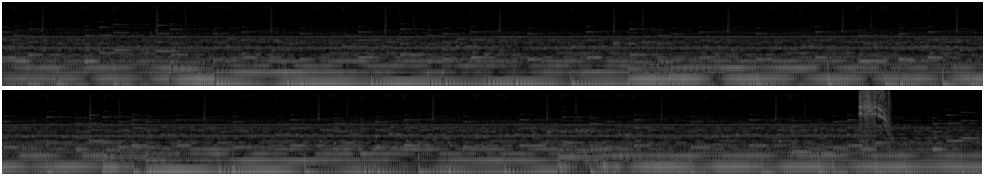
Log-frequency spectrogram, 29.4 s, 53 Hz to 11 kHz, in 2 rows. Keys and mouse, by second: 1.6 ctrl+l, 3.1 click, 3.4 g, 3.5 x, 3.9 KP_1, 4.1 Return, 4.5 a, 5.0 click, 5.3 click, 5.6 click, 5.8 click, 6.4 shift+e, 6.5 Return, 7.2 alt+g, 7.9 g, 8.1 x, 8.5 KP_1, 8.6 Return, 9.0 a, 9.6 middle click, 10.1 click, 10.7 click, 10.7 click, 11.3 shift+f, 11.4 Return, 12.3 alt+g, 12.9 click, 12.9 g, 13.4 x, 14.0 KP_1, 14.1 Return, 16.2 ctrl+l, 17.0 super+g, 17.1 x, 17.6 KP_1, 17.7 Return, 18.3 a, 19.0 click, 19.3 click, 19.8 click, 20.4 shift+g, 20.5 Return, 21.3 alt+g, 22.1 x, 22.3 KP_1, 22.5 Return, 22.8 a, 23.3 click, 24.0 click, 24.1 click, 24.3 click, 24.8 shift+h, 24.9 Return, 25.5 alt+g, 26.2 ctrl+l, 27.9 middle click, 28.4-29.4 middle drag.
